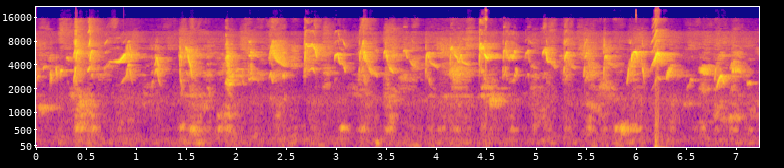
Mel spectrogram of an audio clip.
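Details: Lure song of a buxtomi white-eye, used to draw other birds into song: busy high twitters and clipped chirps in quick bursts, about forty phrases a minute, with faint lower notes underneath.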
